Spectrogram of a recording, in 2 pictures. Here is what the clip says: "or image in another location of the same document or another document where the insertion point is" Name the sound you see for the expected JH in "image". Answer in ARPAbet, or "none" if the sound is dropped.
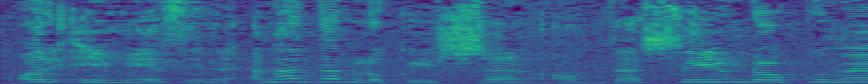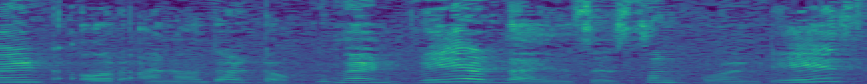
Z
